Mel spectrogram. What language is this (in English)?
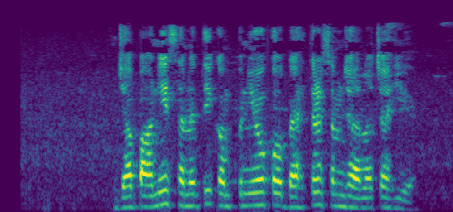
Urdu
